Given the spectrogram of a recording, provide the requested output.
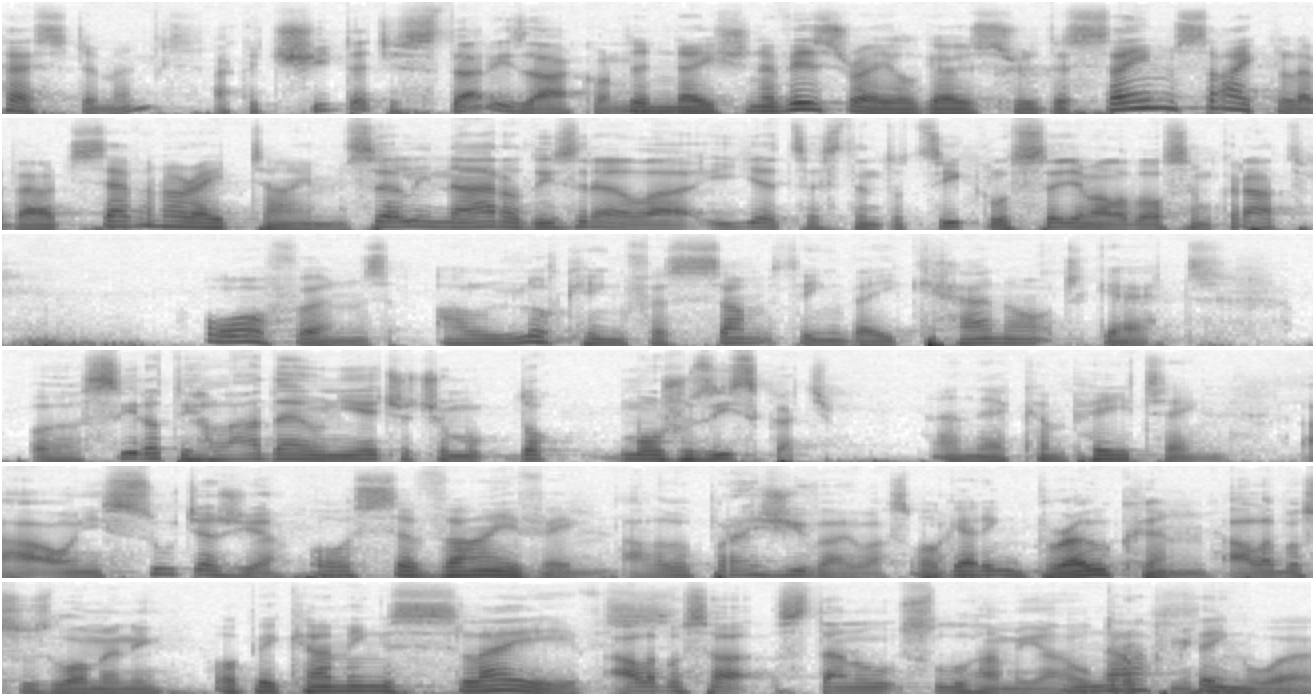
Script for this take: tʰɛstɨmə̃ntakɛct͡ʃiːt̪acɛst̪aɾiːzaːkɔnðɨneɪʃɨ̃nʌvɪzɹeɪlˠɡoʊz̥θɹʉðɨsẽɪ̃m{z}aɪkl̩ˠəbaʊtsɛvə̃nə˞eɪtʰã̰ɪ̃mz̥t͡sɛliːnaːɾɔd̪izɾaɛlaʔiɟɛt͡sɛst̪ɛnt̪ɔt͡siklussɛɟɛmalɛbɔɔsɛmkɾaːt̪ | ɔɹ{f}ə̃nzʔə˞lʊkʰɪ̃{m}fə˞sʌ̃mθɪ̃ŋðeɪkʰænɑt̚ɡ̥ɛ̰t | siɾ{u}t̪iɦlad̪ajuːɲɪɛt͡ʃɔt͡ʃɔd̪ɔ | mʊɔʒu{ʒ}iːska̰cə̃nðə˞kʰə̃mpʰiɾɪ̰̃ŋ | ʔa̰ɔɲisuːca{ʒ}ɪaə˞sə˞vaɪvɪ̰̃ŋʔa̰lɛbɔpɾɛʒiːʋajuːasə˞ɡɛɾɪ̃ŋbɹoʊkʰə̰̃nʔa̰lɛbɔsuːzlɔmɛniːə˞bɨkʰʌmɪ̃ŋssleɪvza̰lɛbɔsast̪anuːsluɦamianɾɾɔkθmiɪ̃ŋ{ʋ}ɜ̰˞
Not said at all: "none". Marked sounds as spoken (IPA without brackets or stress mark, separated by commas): s, f, ŋ, ɔ, z, ʒ, w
